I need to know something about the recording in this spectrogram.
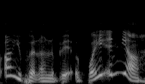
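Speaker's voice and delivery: quick Cockney nagging, swooping high on the tag question; mock Cockney scolding, jumping up at the end; Cockney accent. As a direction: put on a cheeky Cockney parent's accent. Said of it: "Cockney accent".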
